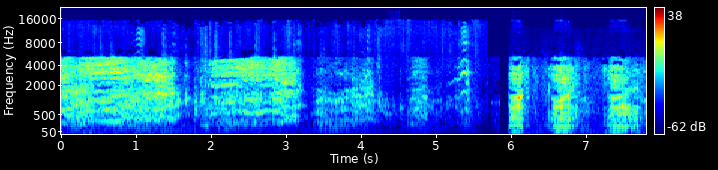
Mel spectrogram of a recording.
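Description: A pig lets out long, rasping squeals full of broad noise. After a brief lull come three quick, gruff grunts in a row, each blunt and breathy.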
